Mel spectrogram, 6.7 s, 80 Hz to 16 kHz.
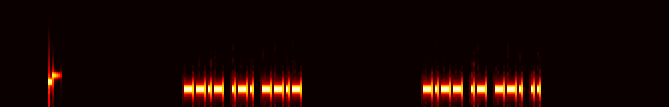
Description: Morse code, heard as a keyed tone, about 37 wpm, 700 Hz. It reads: QRQ YAGI
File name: IQE Course 3 - Lesson 89 - YAGI - Two Elements - 40wpm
